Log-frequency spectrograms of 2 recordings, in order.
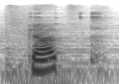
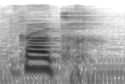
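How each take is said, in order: First: The word ends without an 'r' sound. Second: The word ends with an 'r' sound. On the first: This is the regional form. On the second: This is the standard form.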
